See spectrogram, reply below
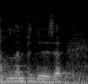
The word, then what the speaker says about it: Lampedusa: Lampedusa.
